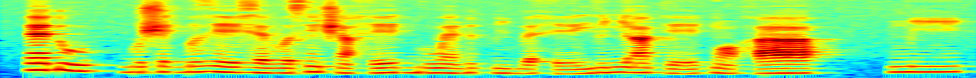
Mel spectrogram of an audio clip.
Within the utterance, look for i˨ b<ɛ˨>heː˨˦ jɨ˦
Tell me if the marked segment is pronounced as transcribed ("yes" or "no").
yes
